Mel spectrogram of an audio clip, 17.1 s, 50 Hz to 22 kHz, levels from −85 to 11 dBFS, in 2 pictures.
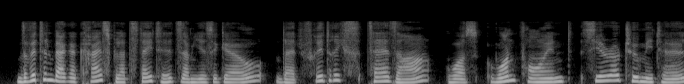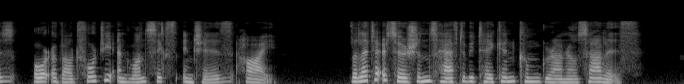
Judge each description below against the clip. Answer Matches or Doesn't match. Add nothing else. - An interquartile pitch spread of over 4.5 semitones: Doesn't match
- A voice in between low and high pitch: Matches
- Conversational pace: Doesn't match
